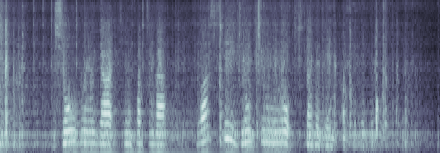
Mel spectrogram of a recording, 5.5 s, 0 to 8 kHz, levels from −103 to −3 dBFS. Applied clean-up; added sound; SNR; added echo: neural mask model RNNoise.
